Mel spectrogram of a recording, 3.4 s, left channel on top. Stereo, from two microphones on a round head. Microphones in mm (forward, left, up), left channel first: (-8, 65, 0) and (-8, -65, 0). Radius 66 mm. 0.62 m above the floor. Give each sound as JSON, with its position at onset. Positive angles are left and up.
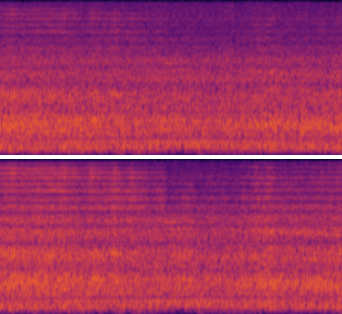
{"t": 0.0, "sound": "an aircraft", "side_deg": -60}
